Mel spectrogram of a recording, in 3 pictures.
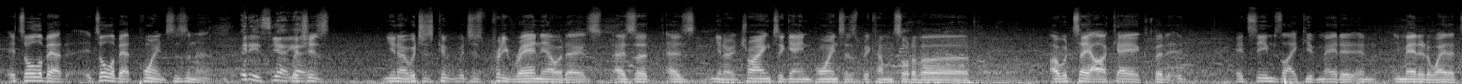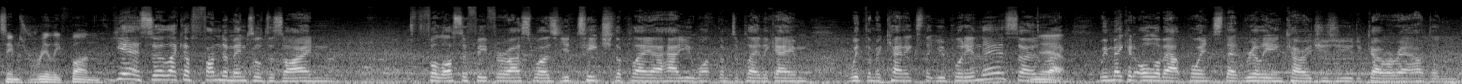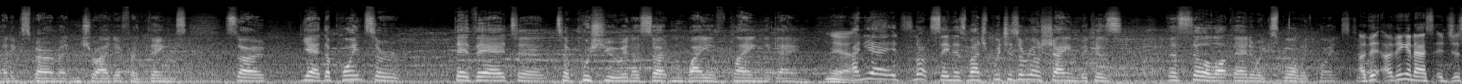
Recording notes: Recorded Friday 11th October 2019 at PAX Australia at Melbourne Convention and Exhibition Centre.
